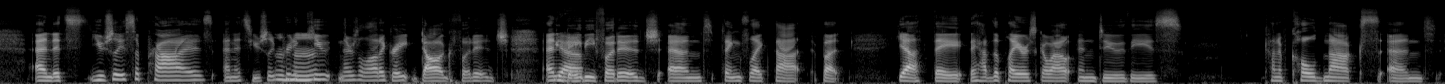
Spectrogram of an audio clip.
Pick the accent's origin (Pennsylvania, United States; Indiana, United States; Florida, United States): Pennsylvania, United States; And I'm from Pennsylvania, so I'm a Pittsburgh mm-hmm. Penguins fan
